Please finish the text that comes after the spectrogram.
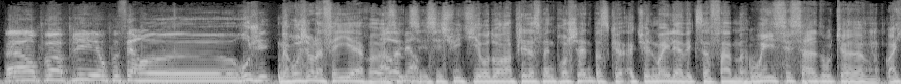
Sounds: Speech

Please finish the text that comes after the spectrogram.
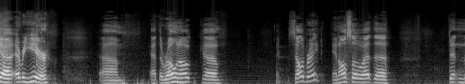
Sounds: Speech

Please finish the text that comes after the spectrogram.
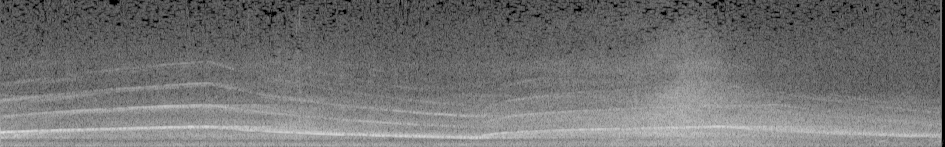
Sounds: Car, Vehicle, Fire engine, Truck

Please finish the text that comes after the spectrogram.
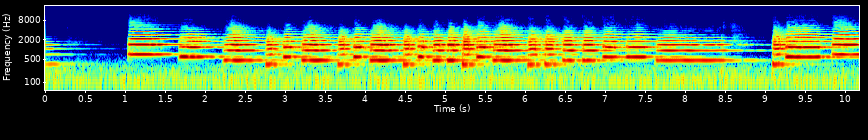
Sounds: playing bugle

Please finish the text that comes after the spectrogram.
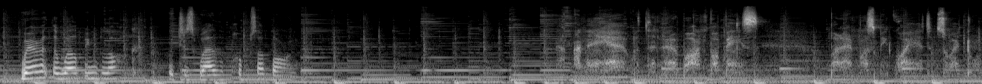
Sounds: Music, Speech

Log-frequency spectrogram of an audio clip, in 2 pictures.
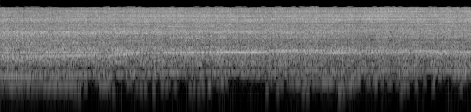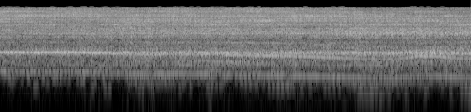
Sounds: Tools

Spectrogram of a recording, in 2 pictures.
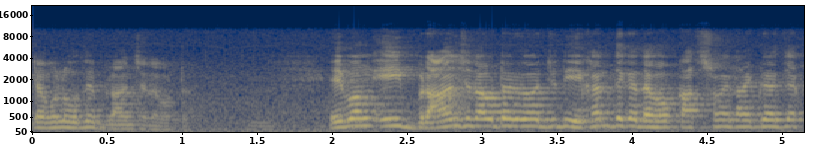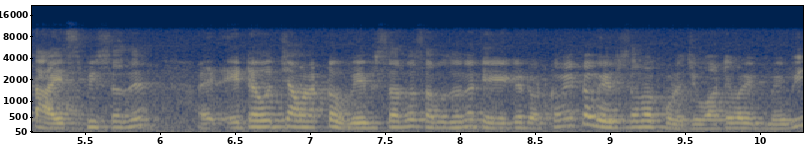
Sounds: Speech

